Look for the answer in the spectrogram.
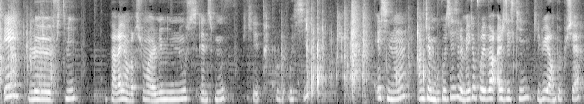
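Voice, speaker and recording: A woman's voice: fairly high pitch, fairly even intonation, normal speed. A young woman, chatting through a casual makeup tutorial with joking asides and lots of fillers. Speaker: beauty vlogger. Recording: echoey room with faint music.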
